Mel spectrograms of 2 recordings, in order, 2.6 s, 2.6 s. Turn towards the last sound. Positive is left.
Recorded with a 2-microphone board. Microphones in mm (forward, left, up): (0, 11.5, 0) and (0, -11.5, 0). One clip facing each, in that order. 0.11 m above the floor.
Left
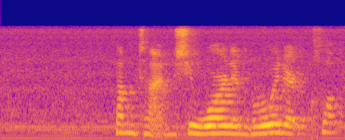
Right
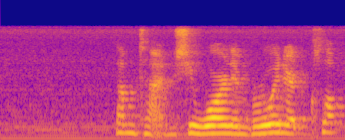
turn(degrees=-10)  # may be behind; listen again after turning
